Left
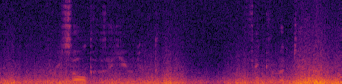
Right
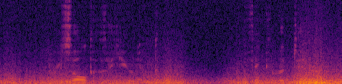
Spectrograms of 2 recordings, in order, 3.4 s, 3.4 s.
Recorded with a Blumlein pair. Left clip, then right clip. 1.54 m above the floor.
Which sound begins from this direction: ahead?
A man speaking, at 0.5 s.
